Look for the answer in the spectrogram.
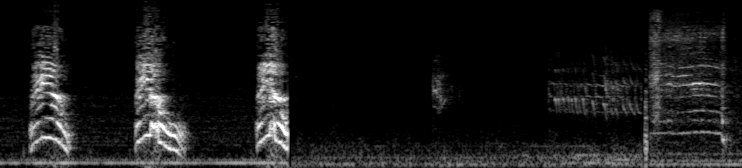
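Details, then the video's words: Domestic cat, from a cat fight compilation, giving three loud meows about a second apart, each rising then falling, followed by quiet room hush, a brief faint squeak and a harsher, higher wail at the end. "Cat Fight"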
